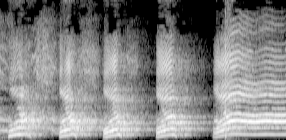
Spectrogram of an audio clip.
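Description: A woman laughing out loud: a run of about five short rising bursts of voice, the last one drawn out.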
